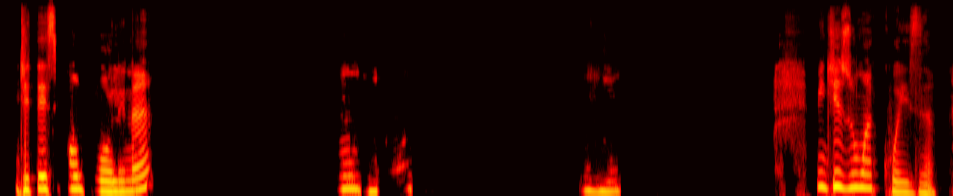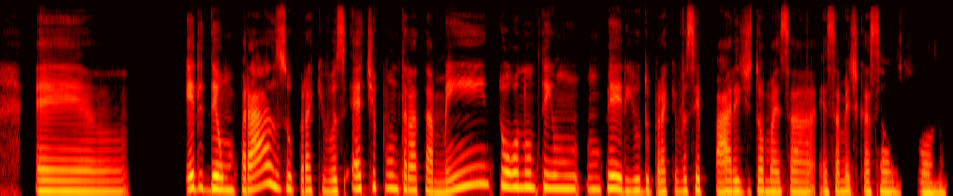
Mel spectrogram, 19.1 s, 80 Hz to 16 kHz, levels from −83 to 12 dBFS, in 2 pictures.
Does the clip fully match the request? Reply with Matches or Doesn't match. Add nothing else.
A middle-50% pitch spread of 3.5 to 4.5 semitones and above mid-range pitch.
Matches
